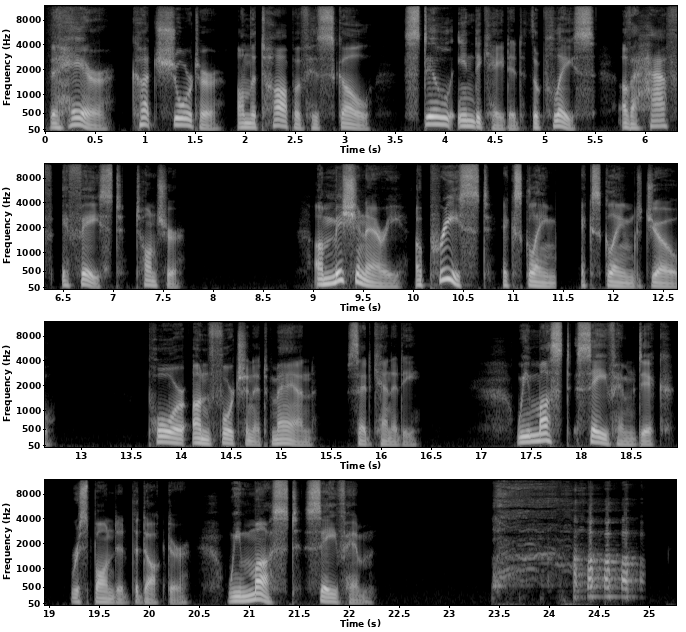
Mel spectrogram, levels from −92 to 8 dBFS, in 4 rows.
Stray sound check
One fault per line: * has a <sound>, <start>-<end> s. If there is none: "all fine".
* has a laugh, 23.4-25.0 s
